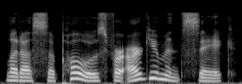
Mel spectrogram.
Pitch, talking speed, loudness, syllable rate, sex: 195 Hz, 150 wpm, -17 LUFS, 4.4 syllables/s, female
